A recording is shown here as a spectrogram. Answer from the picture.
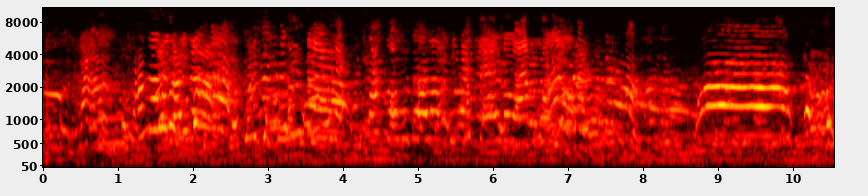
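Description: A group of children and girls talking and calling out over one another in high voices, with one long, steady high-pitched call near the end.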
